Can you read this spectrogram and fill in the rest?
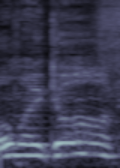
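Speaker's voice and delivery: high, loud gasp of amazement; excited exclamation. Retold or imitated. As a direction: blurt it out amazed. Reacting to the portal.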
